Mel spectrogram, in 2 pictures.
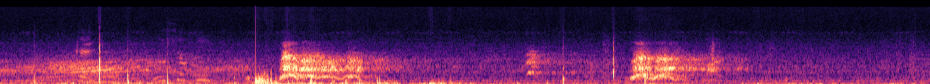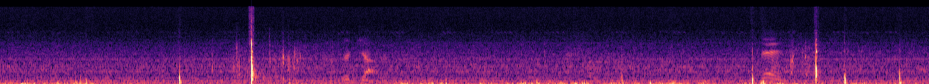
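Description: A bat knocks a ball with a sharp crack.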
